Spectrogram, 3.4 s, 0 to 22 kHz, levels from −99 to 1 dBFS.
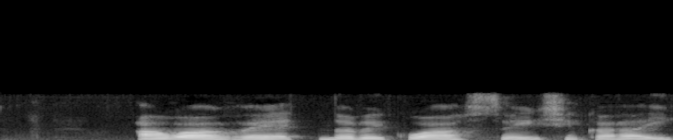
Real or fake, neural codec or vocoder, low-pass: fake; autoencoder, 22.05 kHz, a latent of 192 numbers a frame, VITS, trained on one speaker; 7.2 kHz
